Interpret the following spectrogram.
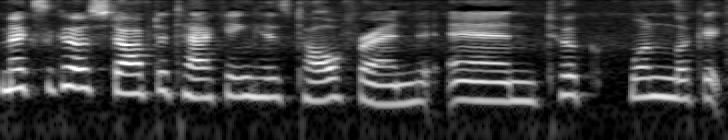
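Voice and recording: A woman speaks with lively intonation. Her tone is slightly mellow.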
